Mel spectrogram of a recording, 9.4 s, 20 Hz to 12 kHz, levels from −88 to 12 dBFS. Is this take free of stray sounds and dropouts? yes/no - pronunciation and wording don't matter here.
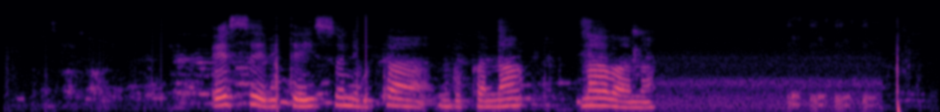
no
